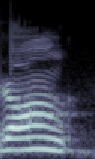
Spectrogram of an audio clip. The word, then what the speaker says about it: wrong: be there so therefore W and r are the consonant o is O therefore W sound is a low sound and R sound is a high sound therefore W is silting here while pronouncing it it is coming as wrong and another example C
